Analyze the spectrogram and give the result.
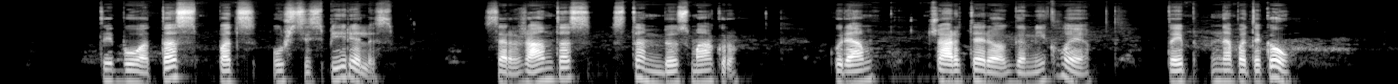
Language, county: Lithuanian, Kaunas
